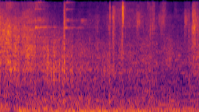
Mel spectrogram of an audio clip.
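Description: Gunshots and booming fire form a dense, loud, continuous burst of crackling blasts with no pauses, no voices heard over it.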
